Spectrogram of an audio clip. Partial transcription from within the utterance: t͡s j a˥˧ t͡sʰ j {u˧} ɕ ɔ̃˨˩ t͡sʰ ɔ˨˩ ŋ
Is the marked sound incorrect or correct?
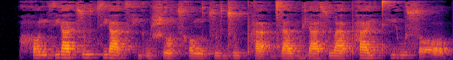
incorrect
